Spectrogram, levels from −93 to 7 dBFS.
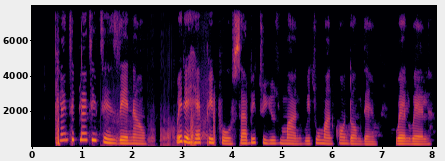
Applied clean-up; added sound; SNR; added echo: none; Zipper (clothing); 19 dB; none.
